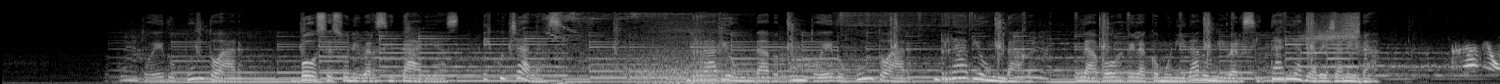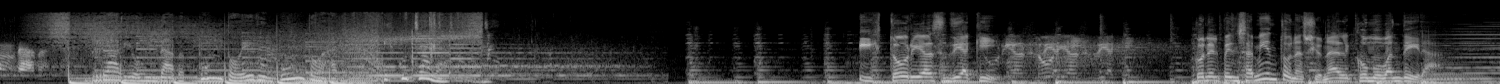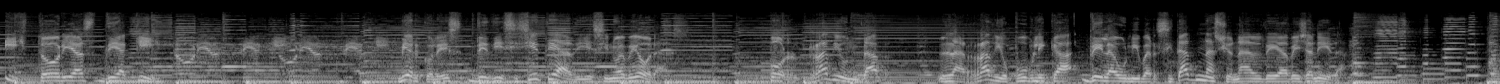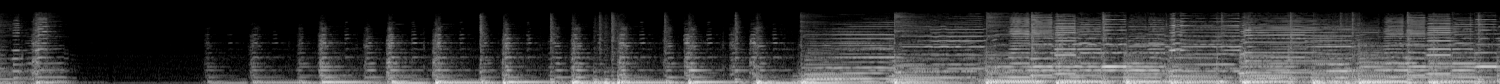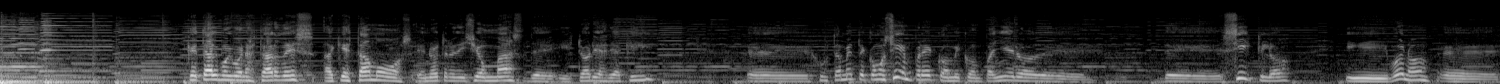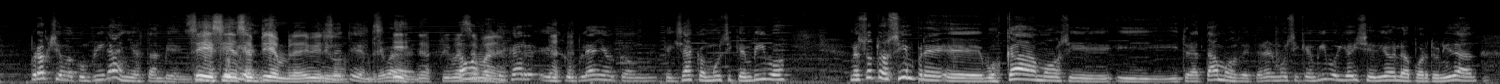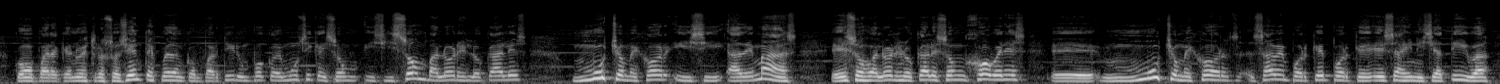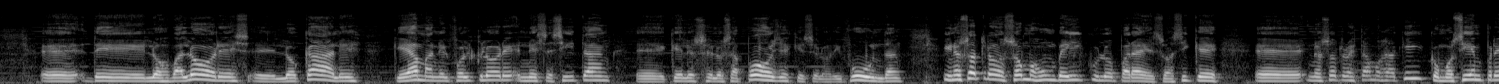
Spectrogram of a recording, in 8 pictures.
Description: Historias de aquí Texto de la nota: Historias de aquí Con el pensamiento nacional como bandera. Música regional, literatura y las historias que están presentes en la radio.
